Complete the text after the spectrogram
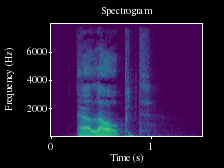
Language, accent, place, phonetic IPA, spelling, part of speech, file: German, Germany, Berlin, [ɛɐ̯ˈlaʊ̯pt], erlaubt, verb / adjective, De-erlaubt.ogg
- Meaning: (verb) past participle of erlauben; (adjective) allowed, allowable, permissible; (verb) inflection of erlauben: 1. third-person singular present 2. second-person plural present 3. plural imperative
